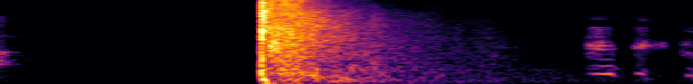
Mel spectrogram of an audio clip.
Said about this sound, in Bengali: আব্দুল্লাহ আব্দুল্লাহ গুলি করে না?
